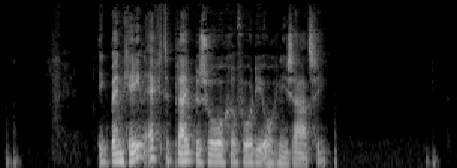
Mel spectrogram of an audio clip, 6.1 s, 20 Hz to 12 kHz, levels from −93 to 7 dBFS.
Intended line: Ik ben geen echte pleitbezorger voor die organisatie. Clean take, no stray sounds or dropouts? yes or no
yes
